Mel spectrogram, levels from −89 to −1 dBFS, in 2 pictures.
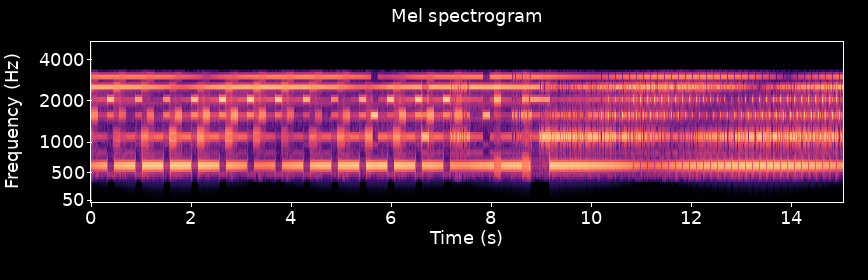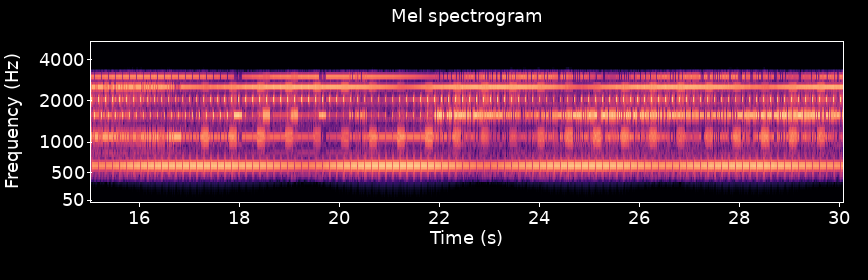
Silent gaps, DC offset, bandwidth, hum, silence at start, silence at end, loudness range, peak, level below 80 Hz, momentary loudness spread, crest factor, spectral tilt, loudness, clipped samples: none; under 0.1%; 3.5 kHz; none; 0 s; 0 s; 2 LU; -2 dBFS; under -90 dBFS; 4 LU; 12 dB; 3 dB/octave; -11 LUFS; under 0.1%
